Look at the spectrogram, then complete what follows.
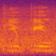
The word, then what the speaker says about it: Pupin: standing in front of a historic building called puping Hall at Columbia Anthony pronounced it actually correctly it's pupin the name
